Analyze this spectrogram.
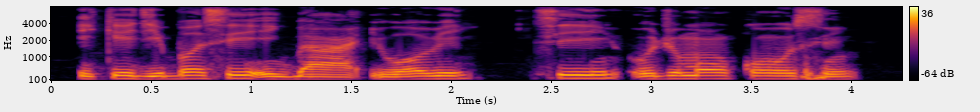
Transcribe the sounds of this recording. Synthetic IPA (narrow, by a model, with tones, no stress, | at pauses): i˨ke˧d͡ʒi˨˦bɔ˦si˦i˨ɡ͡ba˨ḭ˨wɔ˨˦wi˧ | ti˦o˧d͡ʒũ˦mɔ̃˦ŋ̩˦kõ˦o˦sĩ˧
